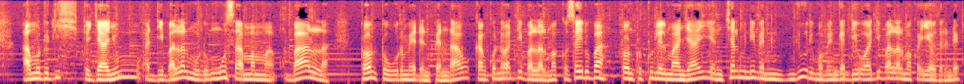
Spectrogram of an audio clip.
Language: Fula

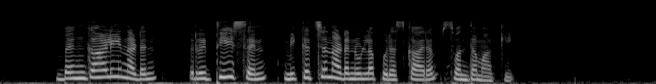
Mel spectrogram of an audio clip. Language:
Malayalam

